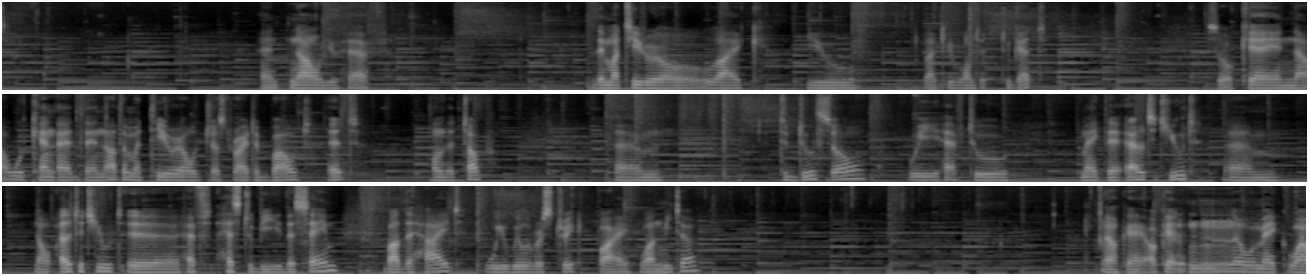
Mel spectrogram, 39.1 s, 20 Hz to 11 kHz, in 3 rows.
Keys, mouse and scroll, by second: 30.2 click, 34.0 BackSpace, 39.0-39.1 drag.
